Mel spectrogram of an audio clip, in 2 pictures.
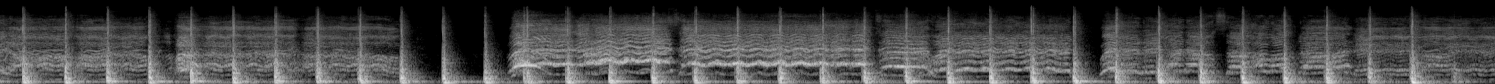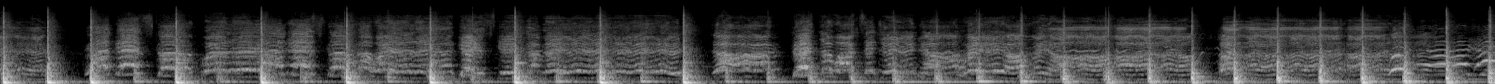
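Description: Recorded Native American drum song by a Mi'kmaq drum group: a steady drum beat, about two strokes a second, under a group of voices chanting in wavering vocables.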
